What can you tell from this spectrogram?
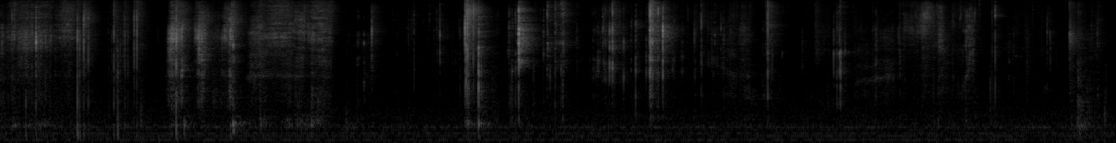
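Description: Close-miked eating of steamed swimming crab: shell crackling and meat being bitten, sucked and chewed. The sharp, irregular crunches and smacks come thickest in the first few seconds, then thin out with a few louder ones in the middle.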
